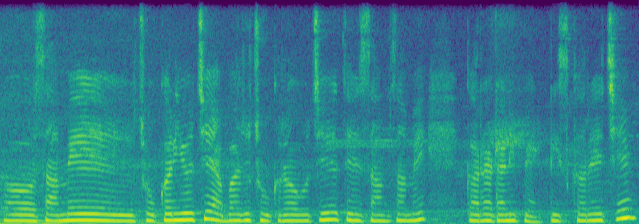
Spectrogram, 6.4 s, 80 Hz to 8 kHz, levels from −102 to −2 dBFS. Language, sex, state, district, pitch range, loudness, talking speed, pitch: Gujarati, female, Gujarat, Gandhinagar, 210-230 Hz, -15 LUFS, 150 wpm, 215 Hz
